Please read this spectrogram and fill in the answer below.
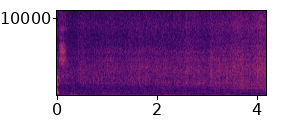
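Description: Wind rumbling over the microphone of a camera carried on a moving bicycle, with a steady rushing hiss underneath.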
